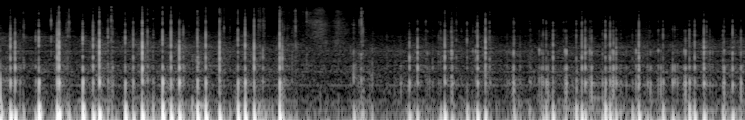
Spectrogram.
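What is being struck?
Leather-bound notebook cover.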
